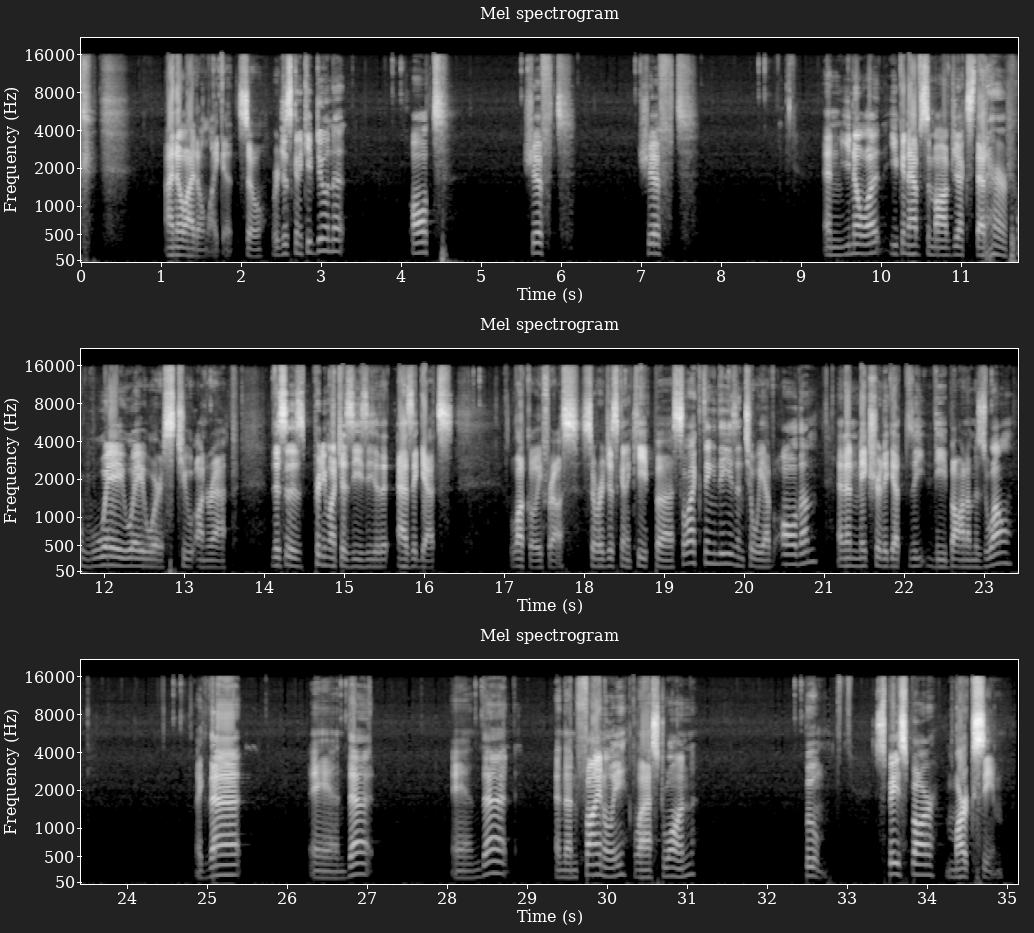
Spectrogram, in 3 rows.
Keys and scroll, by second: 34.4 Return.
